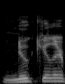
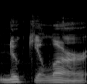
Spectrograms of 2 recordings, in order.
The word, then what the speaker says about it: nuclear: Uh they they targeted oil and gas firms, nuclear plants, as uh my my new daughter-in-law would say. It's not nuclear, it's nuclear. Make sure you sell it right. Say it right.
